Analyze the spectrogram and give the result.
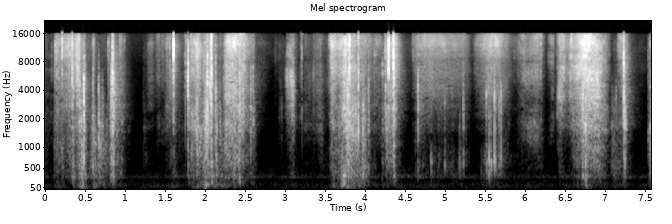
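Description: A hand rubs flat fingers across the pages of an open thin paper product catalog lying on a table and turns the pages. Bright, dry rustling and crinkling swishes come in uneven bursts with short quiet gaps, over a faint steady low hum.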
